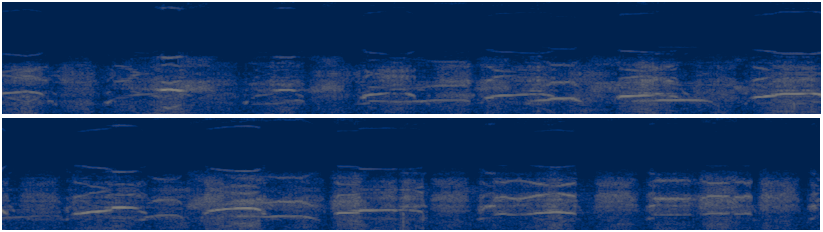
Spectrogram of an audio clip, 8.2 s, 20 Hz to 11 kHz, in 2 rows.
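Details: Black storks at a nest in Hungary on 26 April 2017 at 16:07, just after the first chick hatched. The male reacts as if an enemy were approaching. Clear whistled calls, some rising and some falling, repeat roughly every second.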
